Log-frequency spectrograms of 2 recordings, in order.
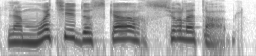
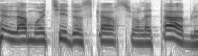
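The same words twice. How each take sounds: First: Shouting louder. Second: Louder, wild yell with the knife raised; hysterical yelling. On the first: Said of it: "Il criait de plus en plus fort". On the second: Halvor yelling after Nils who fled, hysterical and loud. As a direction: bellow it after the slammed door. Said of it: "en hurlant". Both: A narrator's reading.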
